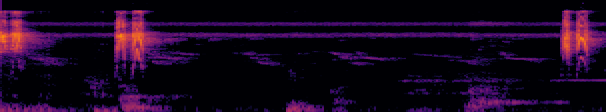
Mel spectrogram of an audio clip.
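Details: Crested jay giving its 'crecet' chatter to call out a rival: three short, harsh, high rasping bursts, the middle one doubled, separated by pauses, with soft low thumps and faint voices between.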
